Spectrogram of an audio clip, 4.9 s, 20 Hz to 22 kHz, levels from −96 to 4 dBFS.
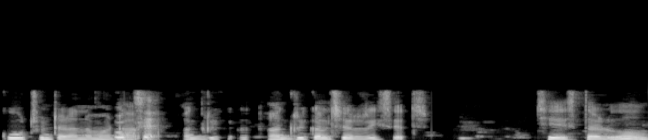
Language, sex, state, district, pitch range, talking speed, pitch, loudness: Telugu, female, Telangana, Karimnagar, 220-280 Hz, 50 wpm, 235 Hz, -18 LUFS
